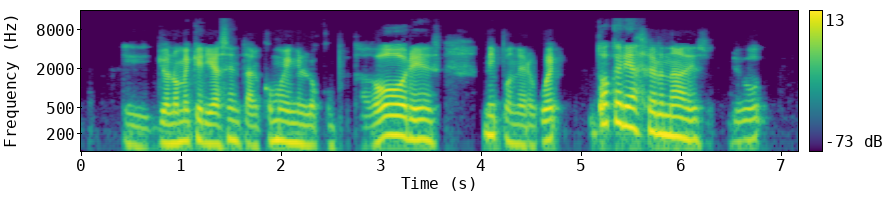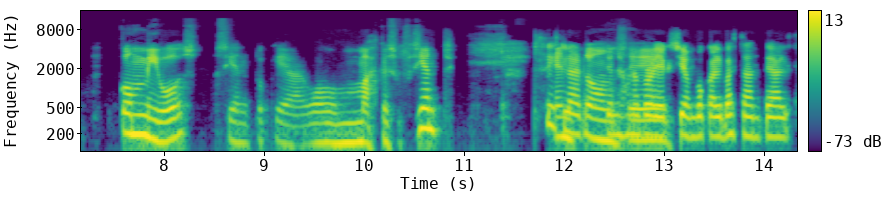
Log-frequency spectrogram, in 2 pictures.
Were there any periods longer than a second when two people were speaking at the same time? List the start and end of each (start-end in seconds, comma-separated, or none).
11.9-13.1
